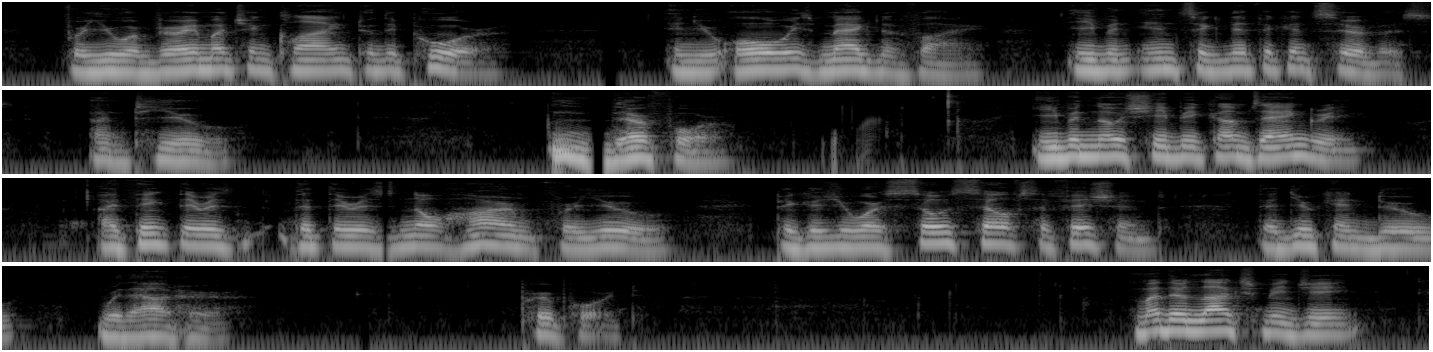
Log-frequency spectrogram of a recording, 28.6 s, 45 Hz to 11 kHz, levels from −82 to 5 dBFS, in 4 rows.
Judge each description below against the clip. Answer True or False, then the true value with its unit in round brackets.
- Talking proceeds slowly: True (105 wpm)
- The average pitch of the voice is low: True (115 Hz)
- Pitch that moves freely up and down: True (6.3 semitones)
